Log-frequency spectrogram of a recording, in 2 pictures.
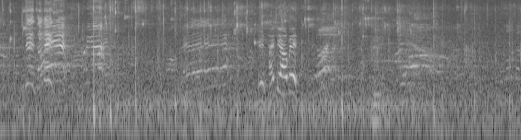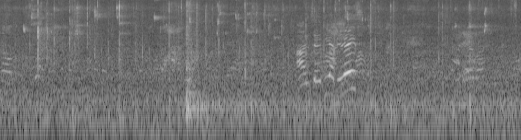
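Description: Footballers shouting calls to each other during play, with thuds of the ball being kicked and bouncing on a hard court. The loudest shouts come about six seconds in and again near the end.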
